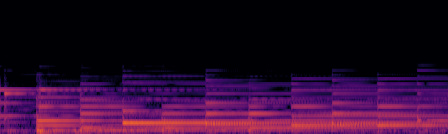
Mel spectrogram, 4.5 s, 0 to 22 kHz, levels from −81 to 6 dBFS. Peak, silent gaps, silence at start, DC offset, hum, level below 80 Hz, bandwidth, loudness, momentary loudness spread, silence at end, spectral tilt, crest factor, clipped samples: -20 dBFS; none; 0 s; under 0.1%; none; -60 dBFS; 3.1 kHz; -34 LUFS; 5 LU; 0 s; -10 dB/octave; 14 dB; under 0.1%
